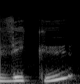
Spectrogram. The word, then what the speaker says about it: vécut: Il vécut, elle vécut, final T not pronounced.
